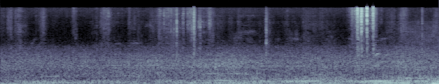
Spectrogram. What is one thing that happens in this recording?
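Tape rustles as it is pulled across a plastic seat.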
